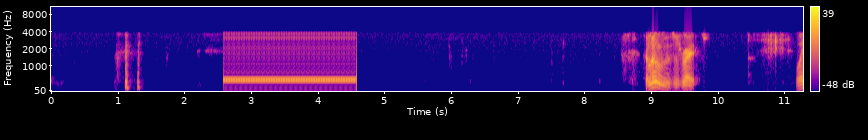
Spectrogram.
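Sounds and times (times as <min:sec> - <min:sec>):
speech: 0:01.1 - 0:01.3, 0:08.9 - 0:09.9
telephone dial tone while dialing out: 0:02.6 - 0:04.6.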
